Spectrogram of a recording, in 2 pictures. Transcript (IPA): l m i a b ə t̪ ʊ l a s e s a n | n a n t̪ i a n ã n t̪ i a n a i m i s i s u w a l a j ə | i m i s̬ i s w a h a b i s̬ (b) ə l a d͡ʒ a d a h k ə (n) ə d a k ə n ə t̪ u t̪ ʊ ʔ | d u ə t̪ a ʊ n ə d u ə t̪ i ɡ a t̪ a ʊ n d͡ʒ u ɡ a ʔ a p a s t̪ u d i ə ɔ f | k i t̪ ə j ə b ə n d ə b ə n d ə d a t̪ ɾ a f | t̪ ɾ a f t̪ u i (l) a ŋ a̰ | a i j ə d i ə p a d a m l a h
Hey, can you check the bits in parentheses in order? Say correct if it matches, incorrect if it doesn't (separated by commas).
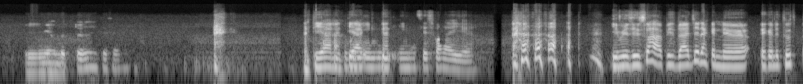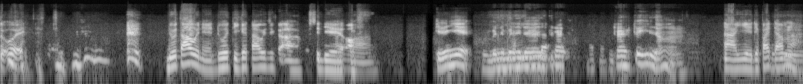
correct, correct, correct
